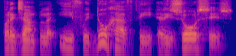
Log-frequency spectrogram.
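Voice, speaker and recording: A man giving a formal instructional lecture in a halting, hesitant way, with pauses mid-phrase. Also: mid-range voice, dark tone, dull audio. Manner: formal, academic wording. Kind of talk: instructional lecture, explaining step by step.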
